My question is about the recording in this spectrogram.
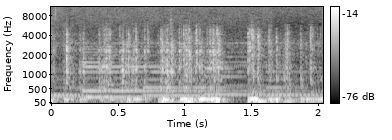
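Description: Dark background music: a few low held tones over soft, uneven low pulses.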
